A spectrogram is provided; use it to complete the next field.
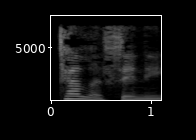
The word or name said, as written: telecine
